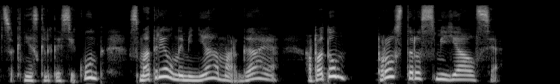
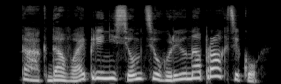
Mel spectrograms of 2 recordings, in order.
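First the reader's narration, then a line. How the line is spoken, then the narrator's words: Exclaimed. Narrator (Russian): воскликнула я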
